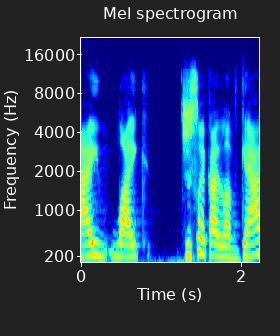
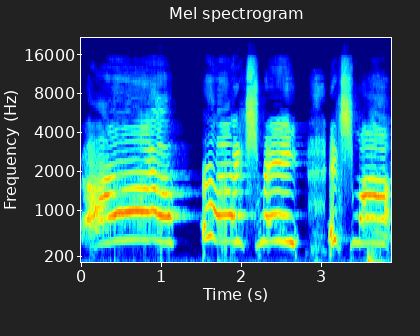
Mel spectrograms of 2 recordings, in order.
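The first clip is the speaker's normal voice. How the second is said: high, loud wailing mother; crying mother shout; 14 semitones higher, 6 dB louder, much slower than usual. Retold or imitated. Mother caught as the tooth fairy, crying out loud and high. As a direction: howl it from the floor. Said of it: "she's like".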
